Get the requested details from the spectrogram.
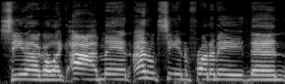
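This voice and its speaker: A man speaks very fast in a raised, projected voice at an extremely high pitch. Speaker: YouTuber commentator. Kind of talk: casual vlog commentary. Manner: halting, self-described stuttering.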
